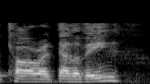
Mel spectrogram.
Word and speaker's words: Cara Delevingne: They are assembled by Viola Davis's Amanda Waller to combat a threat played by, I also forgot about her, Cara Delevingne. If that is how you pronounce her name. – It is.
